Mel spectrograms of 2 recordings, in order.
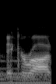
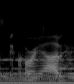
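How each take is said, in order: First: The name is said with three syllables. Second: The name is said with four syllables. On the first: The speaker calls it wrong. "it looks like it'd be like uh" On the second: The speaker calls it right. "but it's Icoriod"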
